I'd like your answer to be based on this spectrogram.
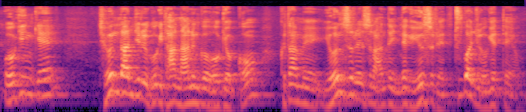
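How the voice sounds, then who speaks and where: A man preaching a sermon, telling a personal testimony in an animated storytelling way and acting out what he once said. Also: medium pitch, fast talker, echoey room. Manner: animated storytelling, acts out his own English quotes.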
